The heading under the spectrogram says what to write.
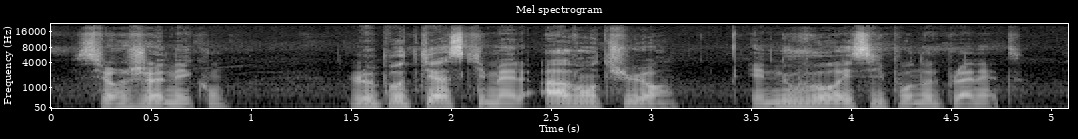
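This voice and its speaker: On a very clean recording with a silent background and a dry, close sound with no echo, a man with a dark, mellow tone and medium pitch speaks at a moderate pace with ordinary pitch variation. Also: long, frequent pauses. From western France, Mayenne. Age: 20s. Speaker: podcast host, traveler. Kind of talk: podcast monologue. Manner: halting, many hesitations.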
